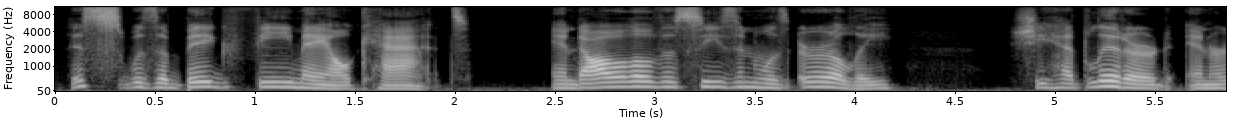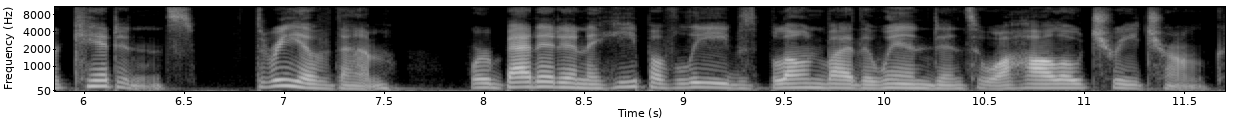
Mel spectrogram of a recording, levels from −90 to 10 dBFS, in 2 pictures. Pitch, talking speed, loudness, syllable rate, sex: 155 Hz, 190 wpm, -20 LUFS, 5.0 syllables/s, female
